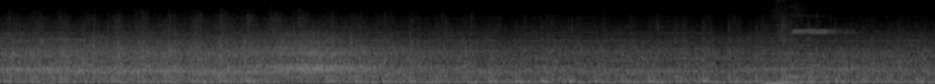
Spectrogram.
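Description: A large stadium crowd roars and cheers loudly throughout.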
